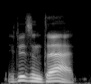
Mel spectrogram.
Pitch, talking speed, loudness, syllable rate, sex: 135 Hz, 200 wpm, -15 LUFS, 4.3 syllables/s, male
